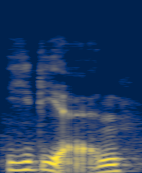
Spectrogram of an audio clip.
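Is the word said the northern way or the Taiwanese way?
Taiwanese. The word ends without any r sound. "in Taiwan, I think they they would say"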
